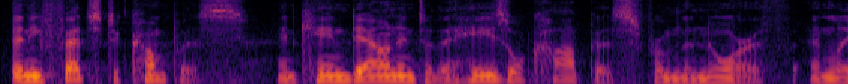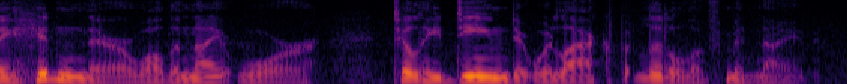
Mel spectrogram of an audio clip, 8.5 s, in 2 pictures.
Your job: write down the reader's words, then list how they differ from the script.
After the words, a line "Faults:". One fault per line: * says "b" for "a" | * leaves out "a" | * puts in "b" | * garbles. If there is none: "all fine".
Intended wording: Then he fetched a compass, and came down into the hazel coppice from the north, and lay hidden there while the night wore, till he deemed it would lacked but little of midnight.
Then he fetched a compass, and came down into the hazel coppice from the north, and lay hidden there while the night wore, till he deemed it would lack but little of midnight.
Faults:
* says "lack" for "lacked"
